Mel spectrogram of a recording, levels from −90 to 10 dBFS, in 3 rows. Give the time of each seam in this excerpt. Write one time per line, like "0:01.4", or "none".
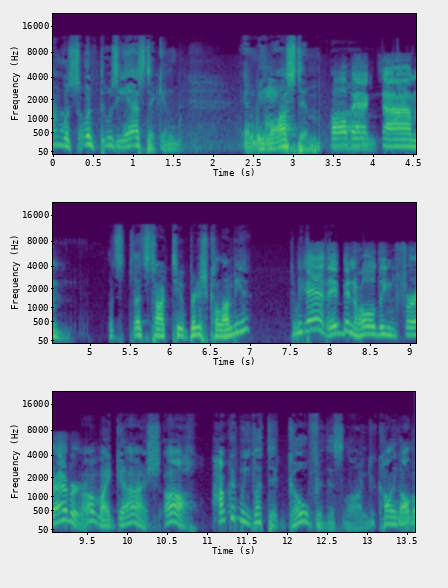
none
